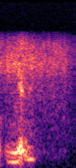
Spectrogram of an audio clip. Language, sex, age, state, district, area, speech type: Bengali, male, 18-30, West Bengal, Birbhum, urban, conversation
